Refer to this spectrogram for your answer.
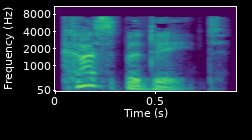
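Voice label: "cuspidate", British English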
